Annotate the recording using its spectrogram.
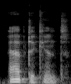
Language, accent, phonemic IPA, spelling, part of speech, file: English, US, /ˈæb.dɪ.kn̩t/, abdicant, adjective / noun, En-us-abdicant.ogg
- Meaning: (adjective) Abdicating; renouncing; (noun) One who abdicates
